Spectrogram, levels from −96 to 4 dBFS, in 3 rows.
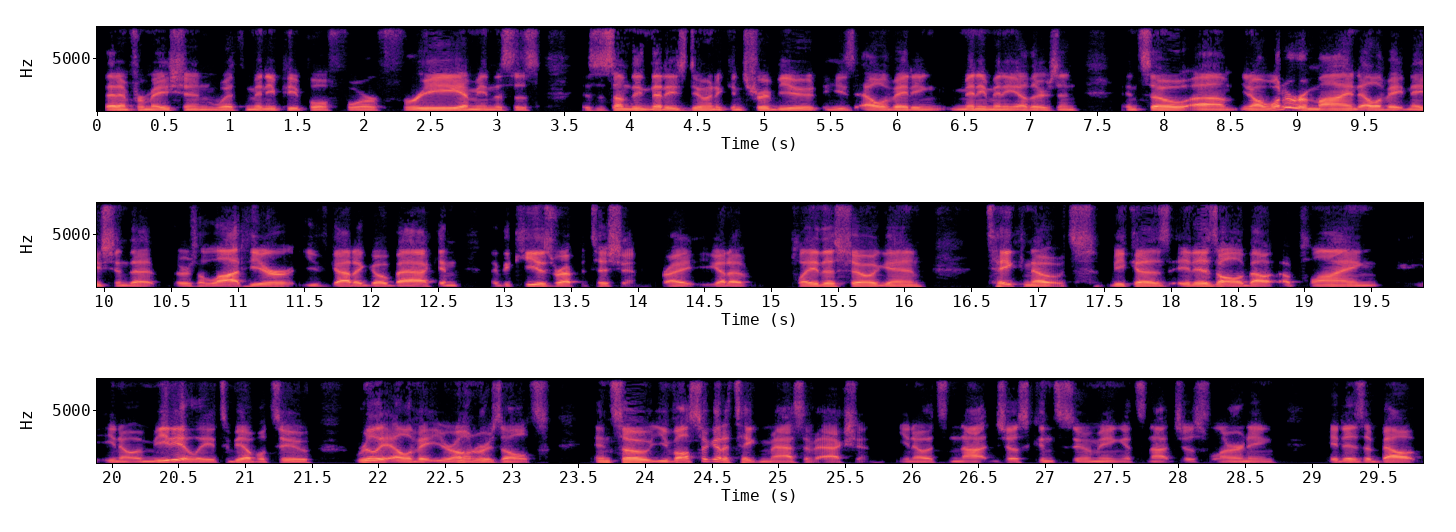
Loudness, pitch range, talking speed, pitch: -26 LUFS, 100-110 Hz, 205 wpm, 105 Hz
